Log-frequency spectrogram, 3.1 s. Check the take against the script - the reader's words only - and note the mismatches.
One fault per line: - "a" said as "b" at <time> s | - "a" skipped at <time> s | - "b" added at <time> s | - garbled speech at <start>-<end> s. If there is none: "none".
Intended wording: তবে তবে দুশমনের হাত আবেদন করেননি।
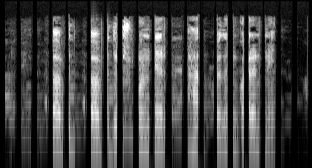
none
